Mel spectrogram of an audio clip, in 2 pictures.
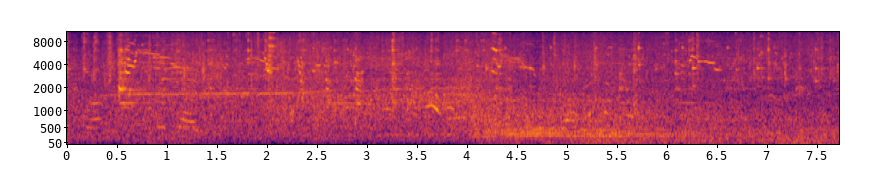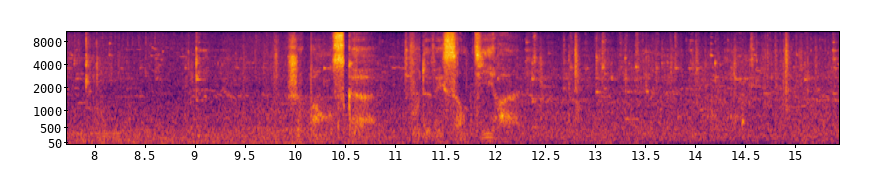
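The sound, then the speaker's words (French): A boat's engine drones as a group of children returns from a boat trip on a rather rough sea, heard from a pontoon, over a steady rush of squally wind and choppy water, with voices talking faintly in the background and a few sharp knocks and splashes. “Un groupe d'enfants revient d'une balade en bateau par une mer plutôt agitée, comme vous pouvez l'entendre.”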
